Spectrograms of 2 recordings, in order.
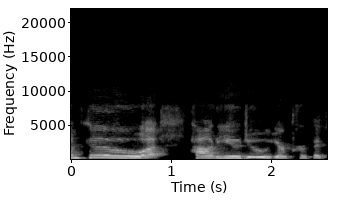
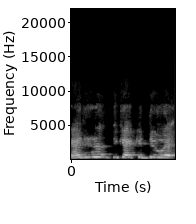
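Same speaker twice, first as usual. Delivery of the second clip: acted-out crying, higher pitch; 8 semitones higher than usual. Recalling her first postpartum workout, retelling her own crying. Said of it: "just like crying".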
